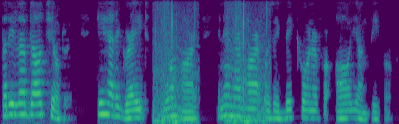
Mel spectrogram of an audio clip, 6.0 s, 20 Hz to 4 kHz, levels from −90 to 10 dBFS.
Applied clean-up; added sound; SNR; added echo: classical method spectral subtraction.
